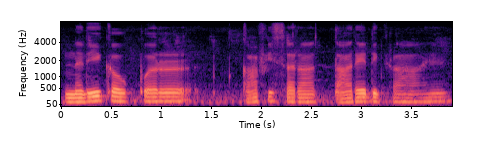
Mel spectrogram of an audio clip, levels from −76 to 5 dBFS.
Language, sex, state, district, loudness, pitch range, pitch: Hindi, male, Arunachal Pradesh, Lower Dibang Valley, -17 LUFS, 100-115 Hz, 110 Hz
